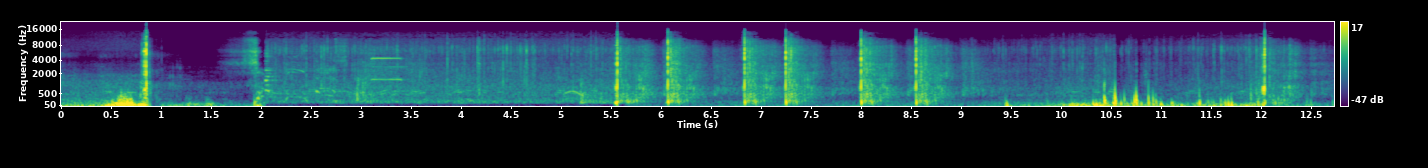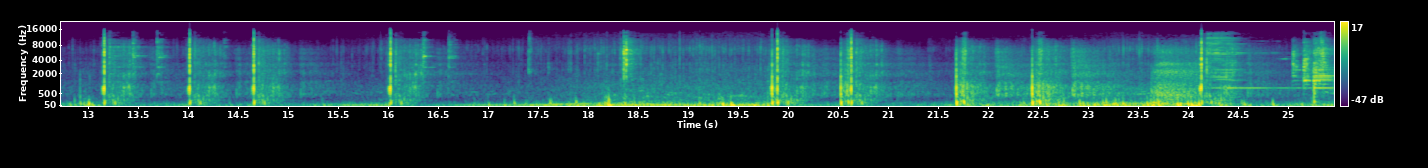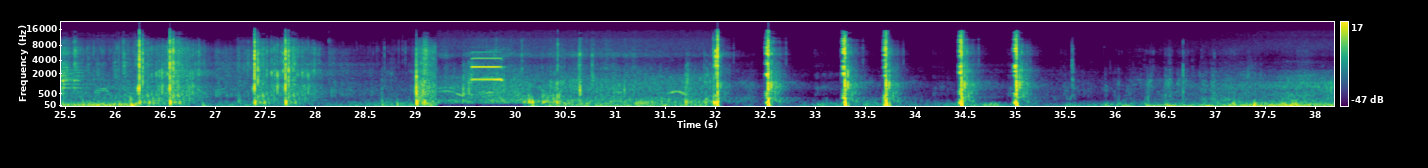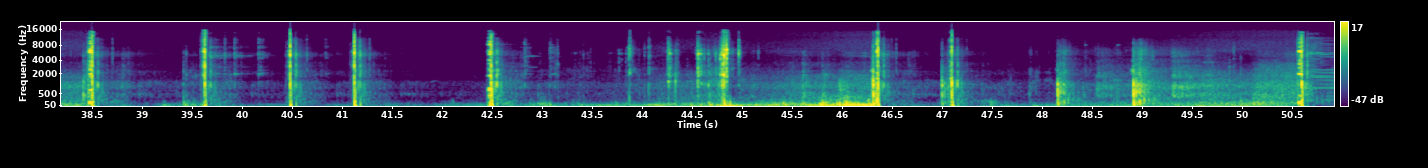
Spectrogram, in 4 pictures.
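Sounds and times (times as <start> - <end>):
pistol shots: 5.5 - 9.2, 13.2 - 15.2, 16.0 - 16.6, 19.8 - 23.2, 26.2 - 28.2, 32.0 - 35.3, 40.5 - 41.5, 48.2 - 49.6.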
